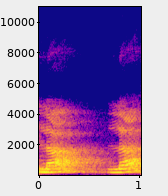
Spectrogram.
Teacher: दंत हो जाएगा, ला बोल रहे हैं, ला ला तो जीवा जाके दांत को छू रही है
